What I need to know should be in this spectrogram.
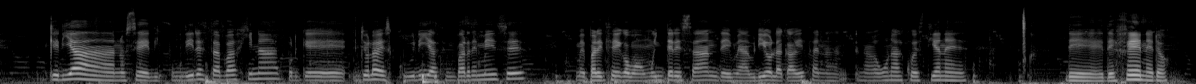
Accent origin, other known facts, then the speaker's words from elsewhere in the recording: Cercedilla, Community of Madrid, Spain; todos saben que soy de España, de un pueblito que se llama Cercedilla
